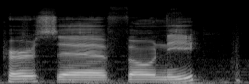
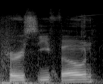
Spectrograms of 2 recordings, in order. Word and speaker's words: Persephone: the time okay uh persephone is pronounced purse phoney do you pronounce you pronounce the uh the knee at the end okay and percy phone yes and i don't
